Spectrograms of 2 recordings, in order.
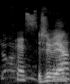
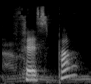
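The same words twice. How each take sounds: First: The word is said in a regional dialect. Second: The word is said in standard German. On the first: "wenn du es im Dialekt aussprichst" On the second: "Vesper ist schon ein normales Wort"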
